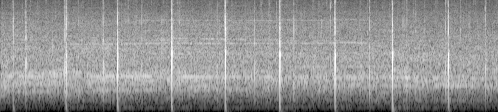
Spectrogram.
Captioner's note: cheers and applause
